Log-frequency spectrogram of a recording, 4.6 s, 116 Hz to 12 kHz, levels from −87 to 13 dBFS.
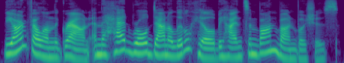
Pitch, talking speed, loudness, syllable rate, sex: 220 Hz, 235 wpm, -19 LUFS, 5.3 syllables/s, female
